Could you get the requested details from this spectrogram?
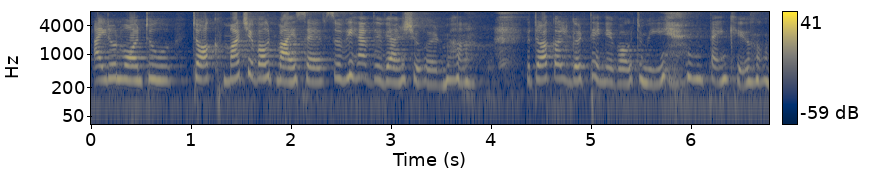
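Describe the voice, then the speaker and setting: A high-pitched woman's voice at a moderate pace with fairly even intonation, over noticeable background noise. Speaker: event organizer. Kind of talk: presentation.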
